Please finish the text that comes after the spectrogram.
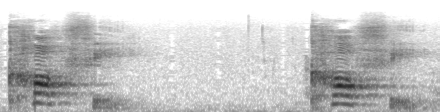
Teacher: we put the emphasis the stress on the first part of the word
